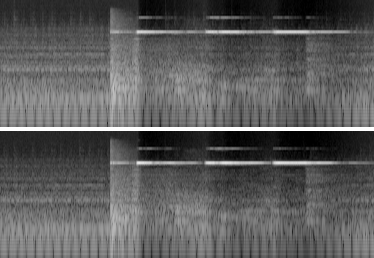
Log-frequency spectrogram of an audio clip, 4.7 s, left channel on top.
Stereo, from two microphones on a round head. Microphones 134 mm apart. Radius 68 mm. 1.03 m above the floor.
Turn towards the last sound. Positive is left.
turn(degrees=-20)  # may be behind; listen again after turning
